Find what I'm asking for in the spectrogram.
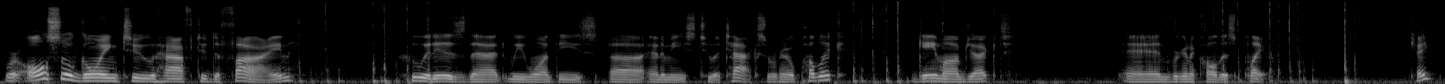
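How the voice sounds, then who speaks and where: Recording his screen for a casual coding tutorial, a man with a mild head cold relaxedly narrates each step, leaning on lots of fillers. His voice sits in the mid range, a bit slow, with long pauses and slight background noise.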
